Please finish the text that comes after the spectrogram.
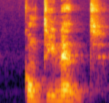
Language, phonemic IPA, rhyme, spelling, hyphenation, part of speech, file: Dutch, /ˌkɔn.tiˈnɛnt/, -ɛnt, continent, con‧ti‧nent, noun / adjective, Nl-continent.ogg
- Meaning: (noun) continent (landmass); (adjective) 1. continent 2. continent, morally restrained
